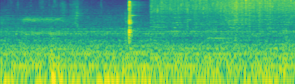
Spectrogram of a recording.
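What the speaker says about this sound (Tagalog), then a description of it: "Mainit na yung kawali mga kalangga. Maglalagay tayo ng oil." Oil hisses and sizzles in a hot frying pan on a home stove. The sizzle starts after a brief clink and keeps crackling steadily and close at hand.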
